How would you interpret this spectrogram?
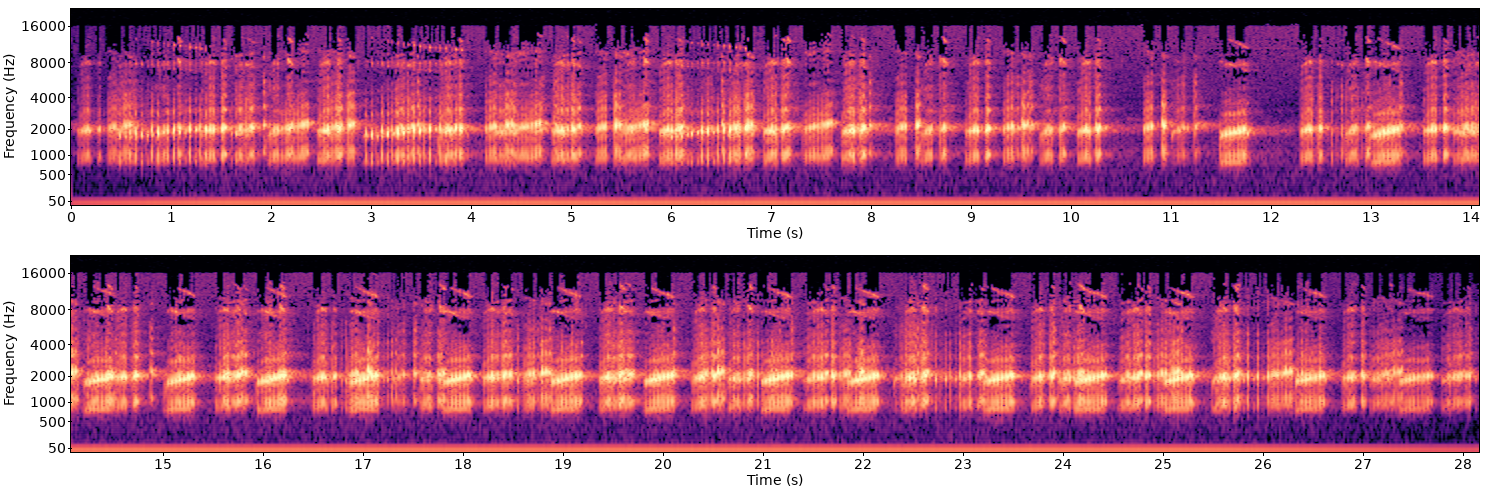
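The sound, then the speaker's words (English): A dense chorus of Pacific chorus frogs on the Olympic Peninsula croaking continuously, many overlapping rhythmic calls blending into a loud, steady pulsing din with no voices present. “Let's leave the Pacific chorus frogs and head further south on the Olympic Peninsula, Queets Valley.”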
